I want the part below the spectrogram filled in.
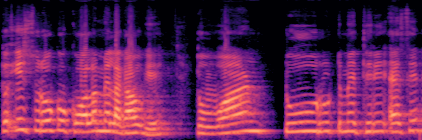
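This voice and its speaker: A man's voice: very high voice, measured pace. A male maths teacher giving a classroom lesson, coaxing students and repeating his questions back to them.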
